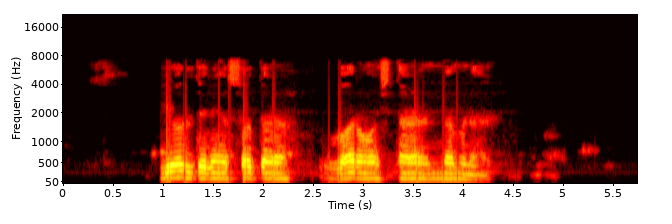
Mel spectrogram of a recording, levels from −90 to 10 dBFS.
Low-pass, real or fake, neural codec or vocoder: 7.2 kHz; fake; vocoder, 44.1 kHz, 128 mel bands every 512 samples, BigVGAN v2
